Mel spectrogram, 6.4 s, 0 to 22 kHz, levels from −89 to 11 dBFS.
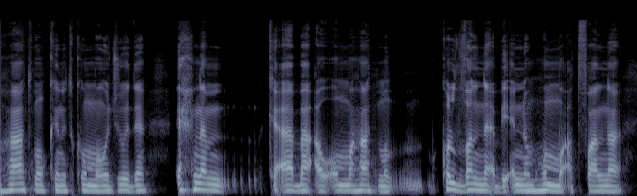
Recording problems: abrupt cut into speech; at the start

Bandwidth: 14.5 kHz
